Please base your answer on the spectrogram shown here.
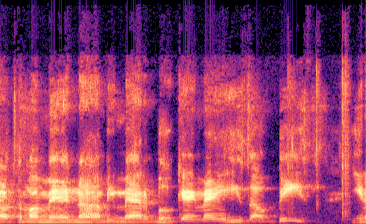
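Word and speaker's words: Madubuike: You know, I rock with Justin Matabuk.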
